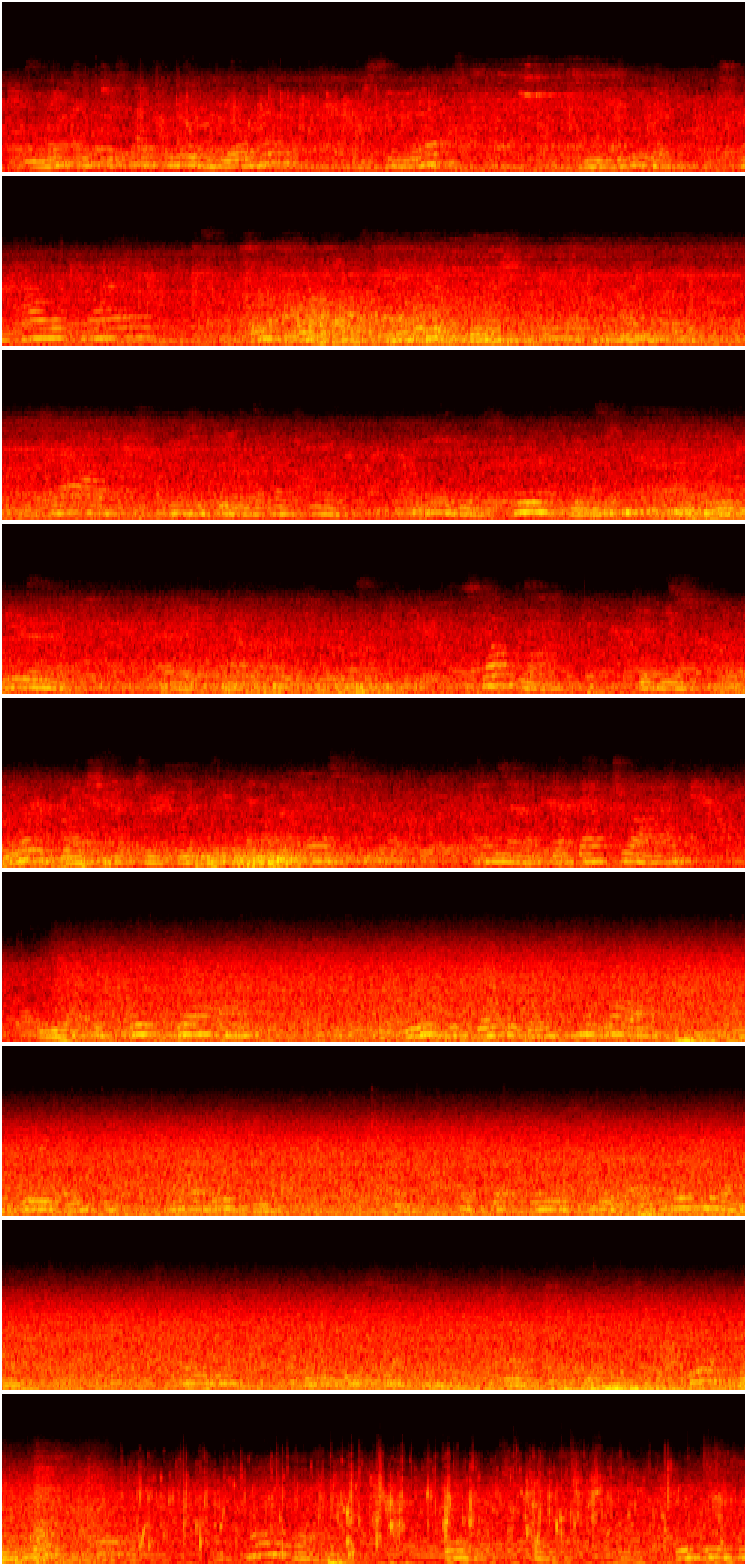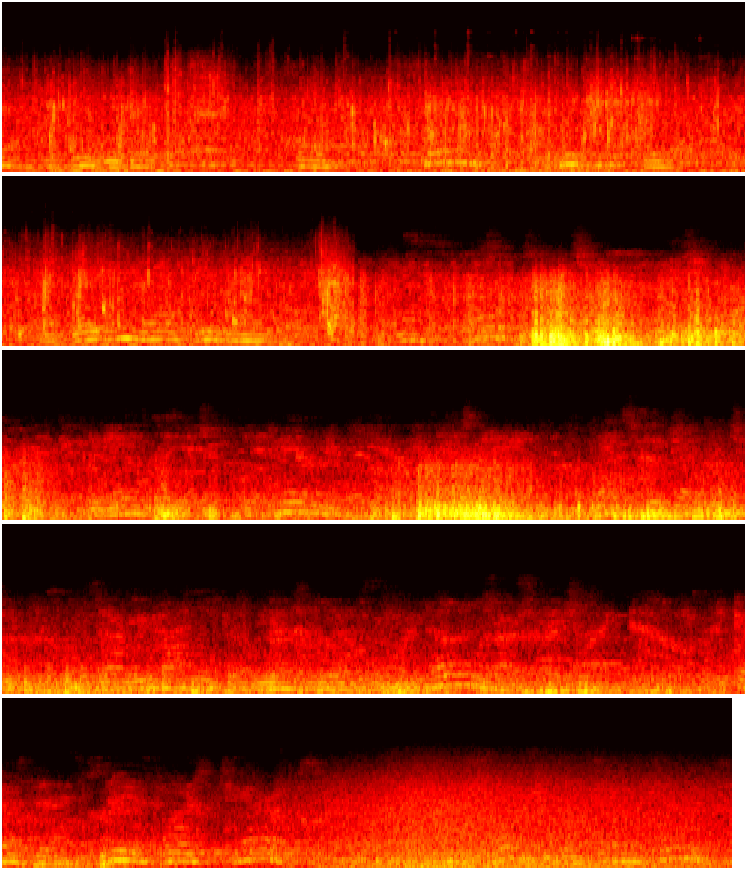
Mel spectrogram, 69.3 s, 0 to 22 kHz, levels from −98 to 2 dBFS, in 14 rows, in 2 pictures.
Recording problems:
off-mic speech; far
muffled; very; fading above 2 kHz
room echo; slight; dies away in 0.4 s
rain or running water; very loud; throughout; 7 dB above the speech
chatter from many people; loud; throughout; 6 dB below the speech
machinery noise; noticeable; throughout; 10 dB below the speech

